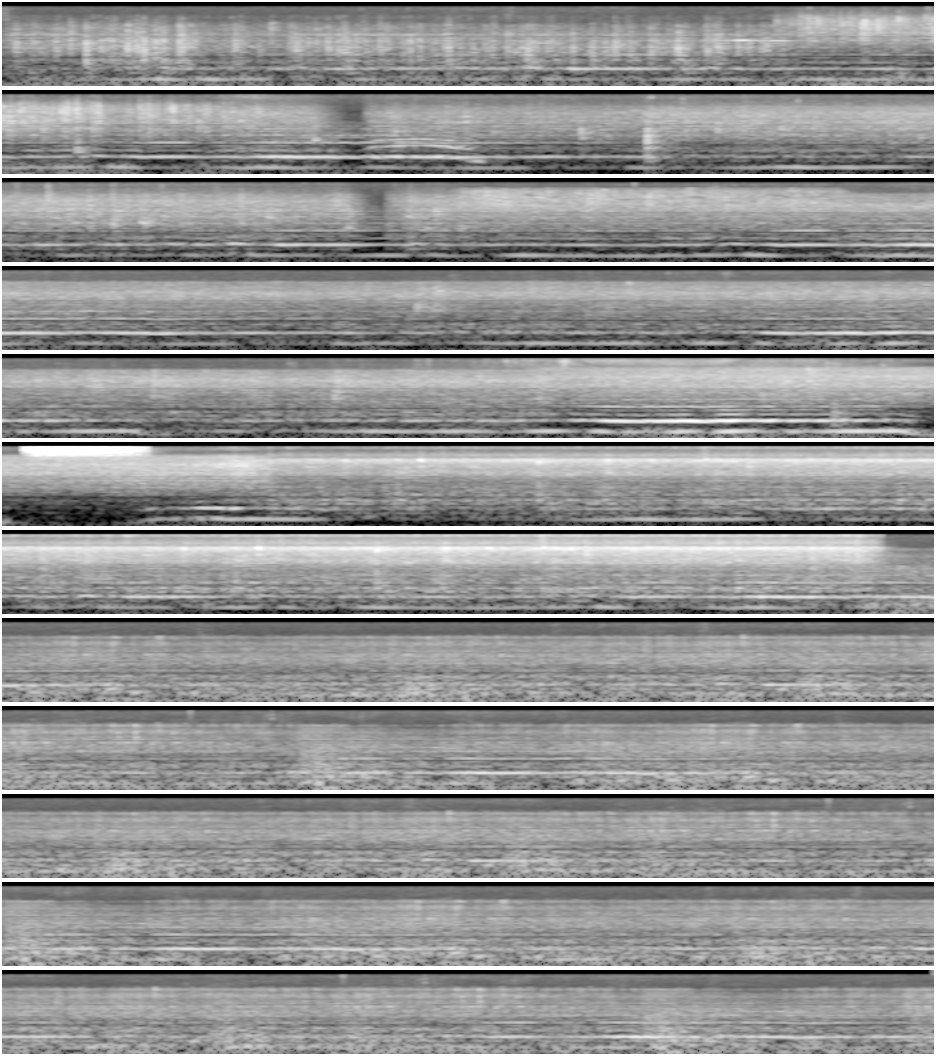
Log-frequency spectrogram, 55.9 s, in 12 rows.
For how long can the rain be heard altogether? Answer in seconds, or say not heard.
56 s.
